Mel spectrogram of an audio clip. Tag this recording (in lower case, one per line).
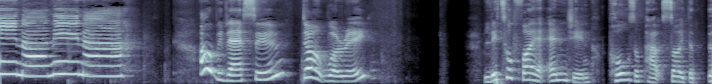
speech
